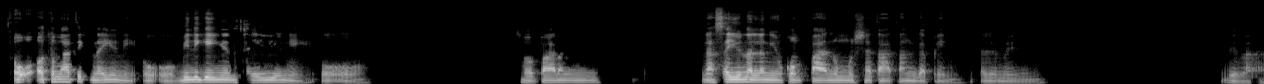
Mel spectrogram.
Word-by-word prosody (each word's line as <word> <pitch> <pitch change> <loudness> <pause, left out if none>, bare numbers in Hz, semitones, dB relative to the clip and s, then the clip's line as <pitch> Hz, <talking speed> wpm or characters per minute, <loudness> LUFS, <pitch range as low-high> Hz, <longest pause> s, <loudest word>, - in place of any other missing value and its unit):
Oo, - - +6
automatic 120 -1 +2
na 100 - +2
yun, 110 +1 +1
eh. 85 - -9
Oo. 85 -1 -4
Binigay 110 0 +6
niya 110 -1 +3
na 105 - -3
sa'yo 100 -1 -3 0.2
yun, 100 - -2
eh. 80 0 -12
Oo. 80 -2 -7 1.5
So 90 - -4
parang, 95 0 -2 1.0
nasa 100 +3 +3
iyo 115 - +8
nalang 105 -1 +4
yung 100 -1 -2
kung 100 -2 +1
pano 95 +1 +2
mo 95 -1 -1
siya 90 0 -5
tatanggapin, 80 -3 -7
alam 80 0 -8
mo - - -10
yun? 75 +1 -16 1.8
Di 90 -2 -10
ba? 80 0 -10
95 Hz, 140 wpm, -22 LUFS, 80-105 Hz, 1.8 s, iyo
